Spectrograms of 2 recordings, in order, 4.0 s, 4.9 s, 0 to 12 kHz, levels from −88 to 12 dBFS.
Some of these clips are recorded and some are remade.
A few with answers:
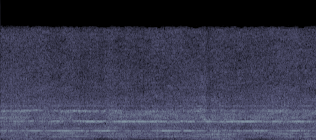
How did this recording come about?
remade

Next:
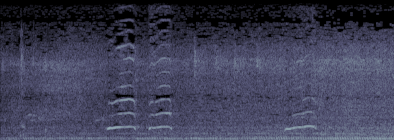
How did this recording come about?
recorded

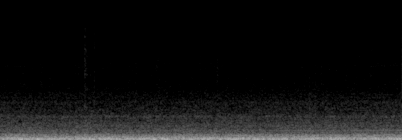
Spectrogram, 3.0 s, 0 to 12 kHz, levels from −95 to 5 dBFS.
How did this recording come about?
recorded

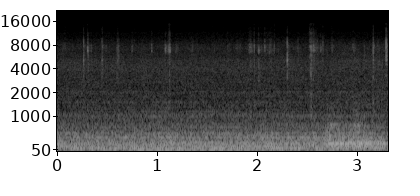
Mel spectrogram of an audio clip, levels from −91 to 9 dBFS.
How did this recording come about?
recorded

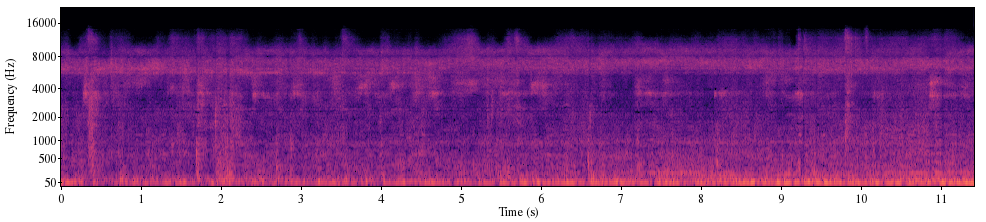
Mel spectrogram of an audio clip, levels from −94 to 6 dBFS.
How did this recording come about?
remade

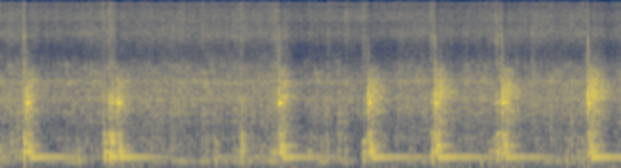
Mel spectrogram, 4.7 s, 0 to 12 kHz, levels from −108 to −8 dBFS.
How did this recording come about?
recorded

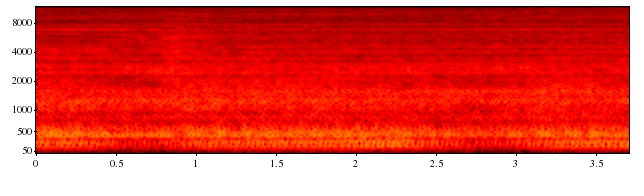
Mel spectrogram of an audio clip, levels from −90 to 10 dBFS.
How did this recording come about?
remade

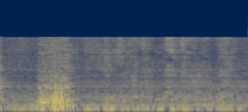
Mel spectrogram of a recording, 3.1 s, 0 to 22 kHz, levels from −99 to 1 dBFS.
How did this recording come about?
remade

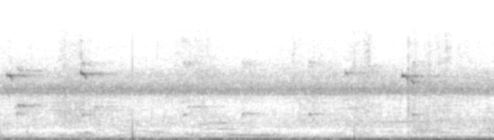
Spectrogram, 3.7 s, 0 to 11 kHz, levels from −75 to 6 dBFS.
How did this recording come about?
recorded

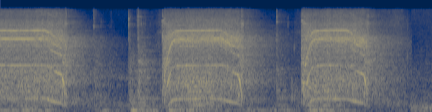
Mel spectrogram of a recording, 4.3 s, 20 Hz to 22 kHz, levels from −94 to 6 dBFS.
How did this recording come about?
recorded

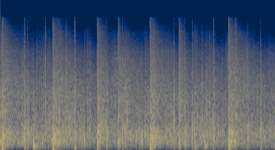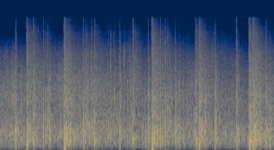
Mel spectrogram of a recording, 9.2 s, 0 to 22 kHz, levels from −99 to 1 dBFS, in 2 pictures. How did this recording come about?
recorded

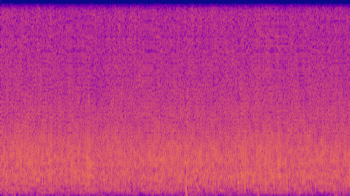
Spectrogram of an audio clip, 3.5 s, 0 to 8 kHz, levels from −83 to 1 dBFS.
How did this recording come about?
remade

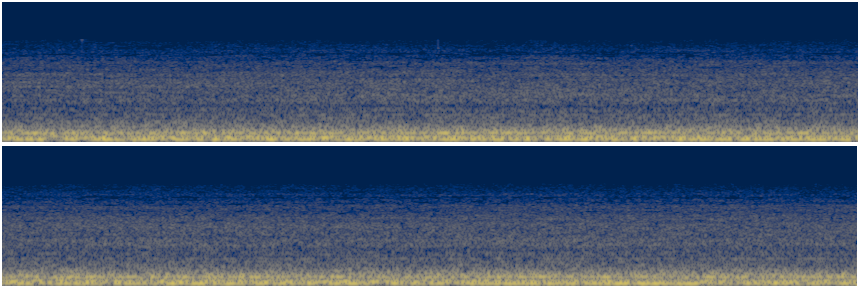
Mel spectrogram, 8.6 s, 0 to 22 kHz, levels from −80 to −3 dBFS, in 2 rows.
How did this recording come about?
recorded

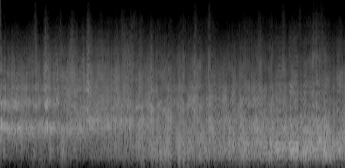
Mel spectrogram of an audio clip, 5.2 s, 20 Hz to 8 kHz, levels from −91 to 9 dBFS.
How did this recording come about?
remade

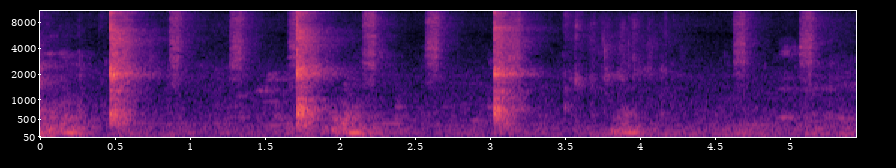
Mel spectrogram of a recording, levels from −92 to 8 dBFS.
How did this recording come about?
recorded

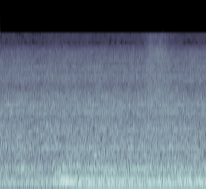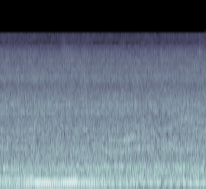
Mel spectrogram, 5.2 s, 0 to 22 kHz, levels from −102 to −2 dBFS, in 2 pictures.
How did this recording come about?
remade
